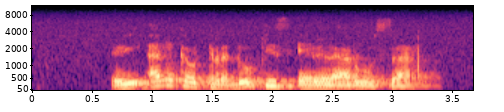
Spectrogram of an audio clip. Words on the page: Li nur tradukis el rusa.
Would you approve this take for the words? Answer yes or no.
no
